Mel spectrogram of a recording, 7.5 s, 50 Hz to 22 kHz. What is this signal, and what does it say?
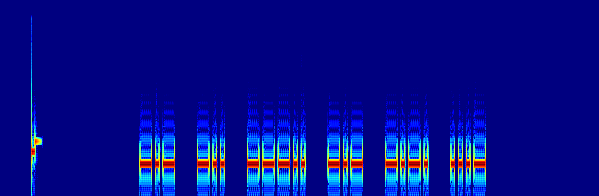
Morse code, heard as a keyed tone, about 25 wpm, spaced as for 18 wpm, 700 Hz. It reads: KD8KCV
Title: USA Call Signs - 2x Character Spacing - 25wpm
